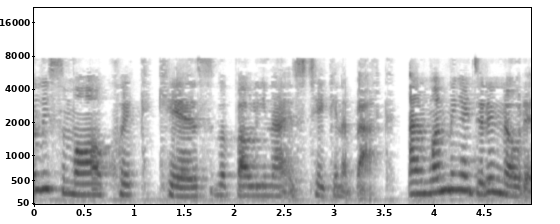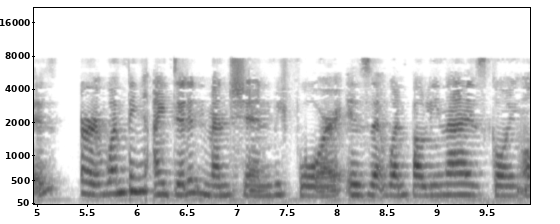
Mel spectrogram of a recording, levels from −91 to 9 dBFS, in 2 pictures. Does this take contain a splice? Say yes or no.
no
